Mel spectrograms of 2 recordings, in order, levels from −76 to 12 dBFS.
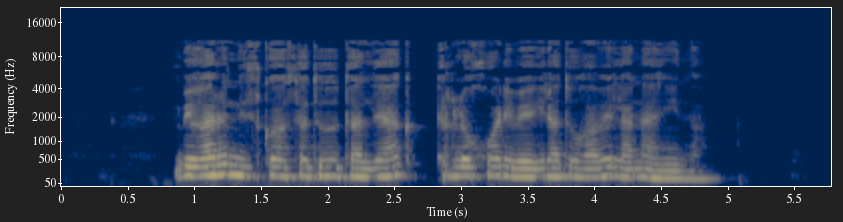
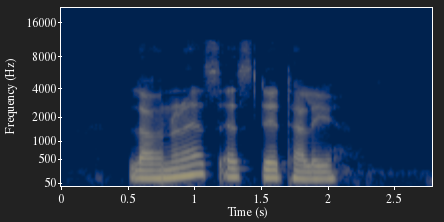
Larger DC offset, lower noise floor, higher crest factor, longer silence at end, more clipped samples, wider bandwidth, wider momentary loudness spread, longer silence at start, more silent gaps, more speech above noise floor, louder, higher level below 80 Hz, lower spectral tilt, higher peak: neither; about the same, -71 dBFS vs -68 dBFS; about the same, 18 dB vs 18 dB; first, 0.85 s vs 0.7 s; neither; about the same, 11.5 kHz vs 11.5 kHz; first, 11 LU vs 8 LU; first, 0.85 s vs 0.5 s; neither; first, 48 dB vs 41 dB; first, -23 LUFS vs -28 LUFS; about the same, -62 dBFS vs -60 dBFS; about the same, -5.5 dB/octave vs -6.5 dB/octave; first, -6 dBFS vs -12 dBFS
